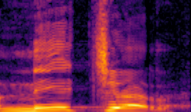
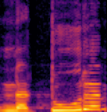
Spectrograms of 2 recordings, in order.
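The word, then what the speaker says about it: nature: देखो नेचर, यहाँ पे नटूरे नहीं बोलते, नटूरे नहीं, नेचर, है ना।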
